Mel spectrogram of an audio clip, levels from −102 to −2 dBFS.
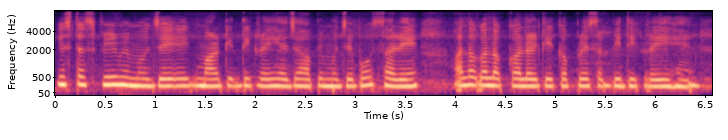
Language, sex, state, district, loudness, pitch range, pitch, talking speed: Hindi, female, Arunachal Pradesh, Papum Pare, -14 LUFS, 215-230 Hz, 220 Hz, 210 wpm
